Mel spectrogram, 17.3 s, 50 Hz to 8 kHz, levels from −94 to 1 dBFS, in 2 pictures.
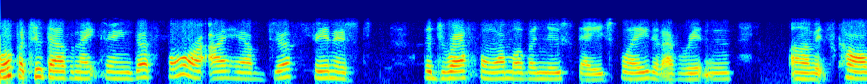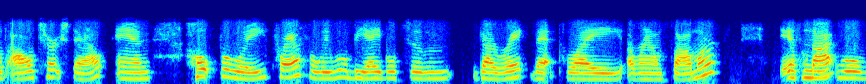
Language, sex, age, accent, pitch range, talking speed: English, female, 50-69, American, 175-210 Hz, 140 wpm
